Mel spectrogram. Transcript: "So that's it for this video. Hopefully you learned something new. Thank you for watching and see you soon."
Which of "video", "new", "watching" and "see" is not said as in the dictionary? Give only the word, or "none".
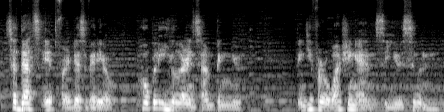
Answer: none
